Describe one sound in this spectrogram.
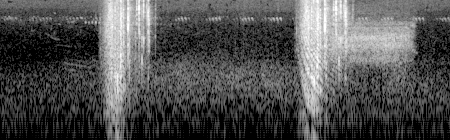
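A pistol clatters as it is picked up off a table.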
